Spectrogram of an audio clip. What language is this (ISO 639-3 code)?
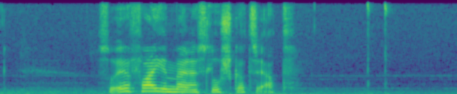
fao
